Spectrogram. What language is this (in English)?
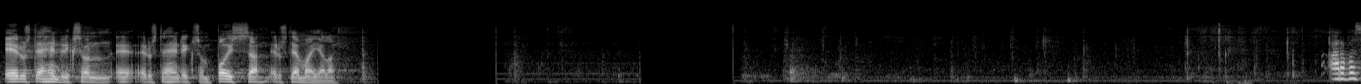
Finnish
